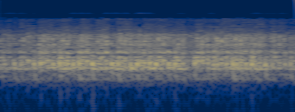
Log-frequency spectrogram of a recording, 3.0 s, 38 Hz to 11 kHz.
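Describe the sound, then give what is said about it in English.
A car engine runs steadily as the car drives home after the races, a constant mid-pitched hum with a faint rattling texture and no voices. “When the races were over, Jack, Dennis, and I were riding home in Jack's car. We rode for about 15 minutes in silence.”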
